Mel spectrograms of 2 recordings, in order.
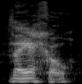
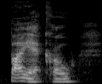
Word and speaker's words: Vallejo: I call it Vallejo. It's actually, the correct pronunciation for it is Vallejo. So, or according to Fox, Vallejo, because the Spanish don't say V, they say B.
